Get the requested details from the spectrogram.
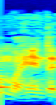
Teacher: तो महाधन इंद्र क्या हो जाएगा, महेंद्र। इसकी आ ध्वनि और इसकी ई ध्वनि दोनों मिलकर ए ध्वनि बनाएंगे और ये महेंद्र कहलाएगा।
